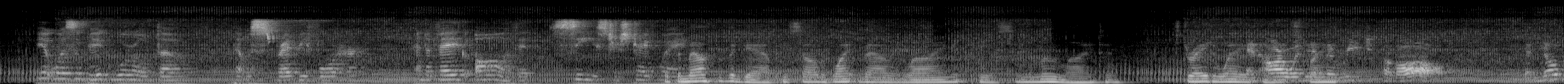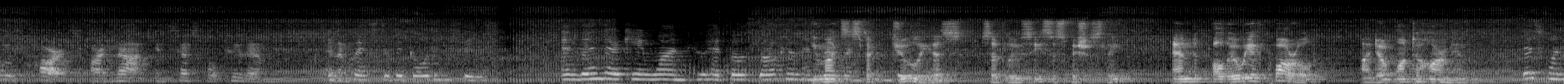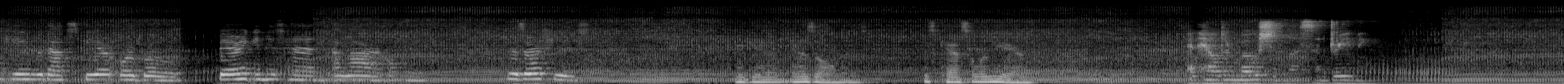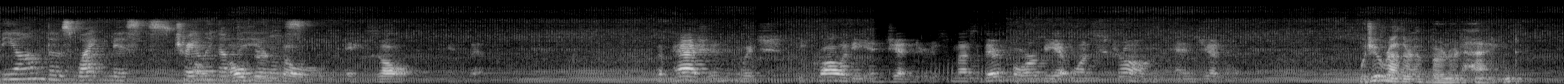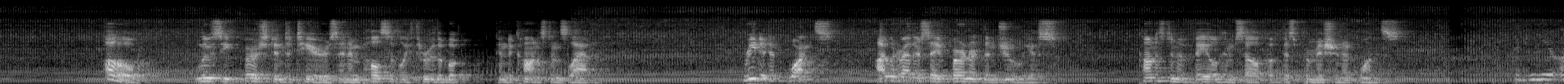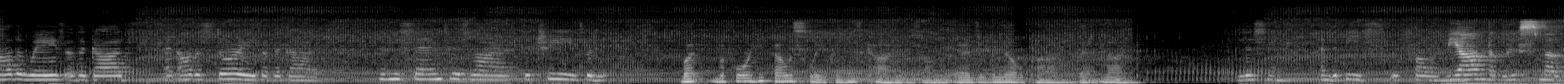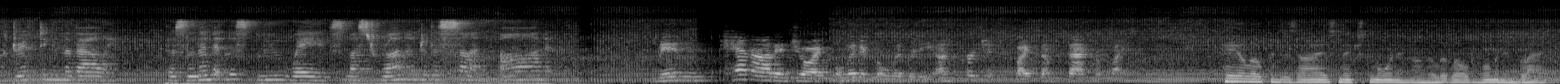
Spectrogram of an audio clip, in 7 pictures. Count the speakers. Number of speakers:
five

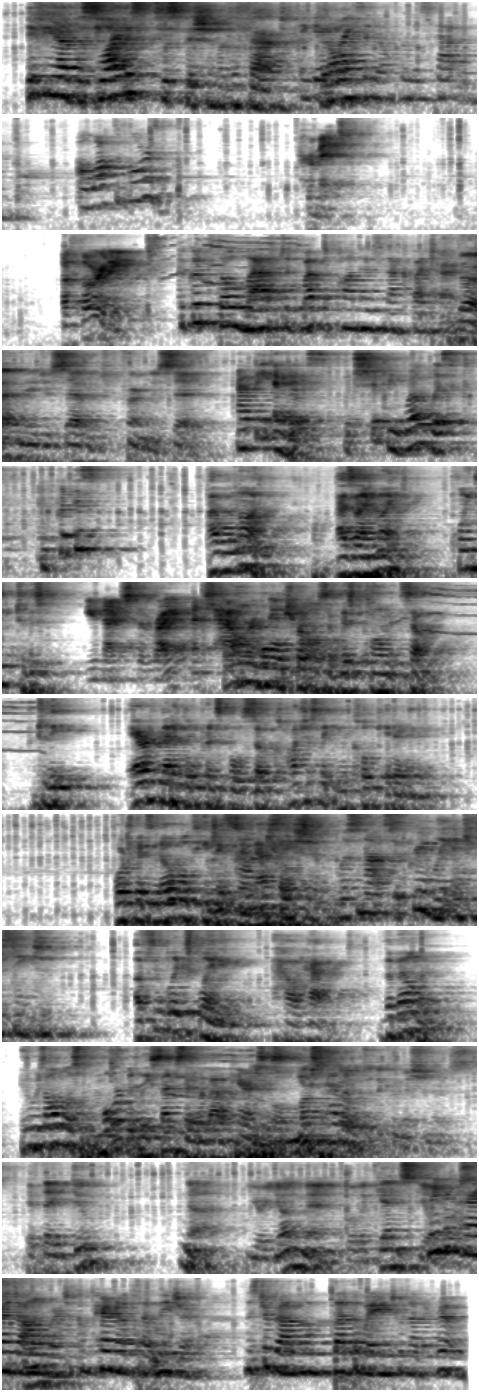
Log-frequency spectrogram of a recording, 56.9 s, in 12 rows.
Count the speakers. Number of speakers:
seven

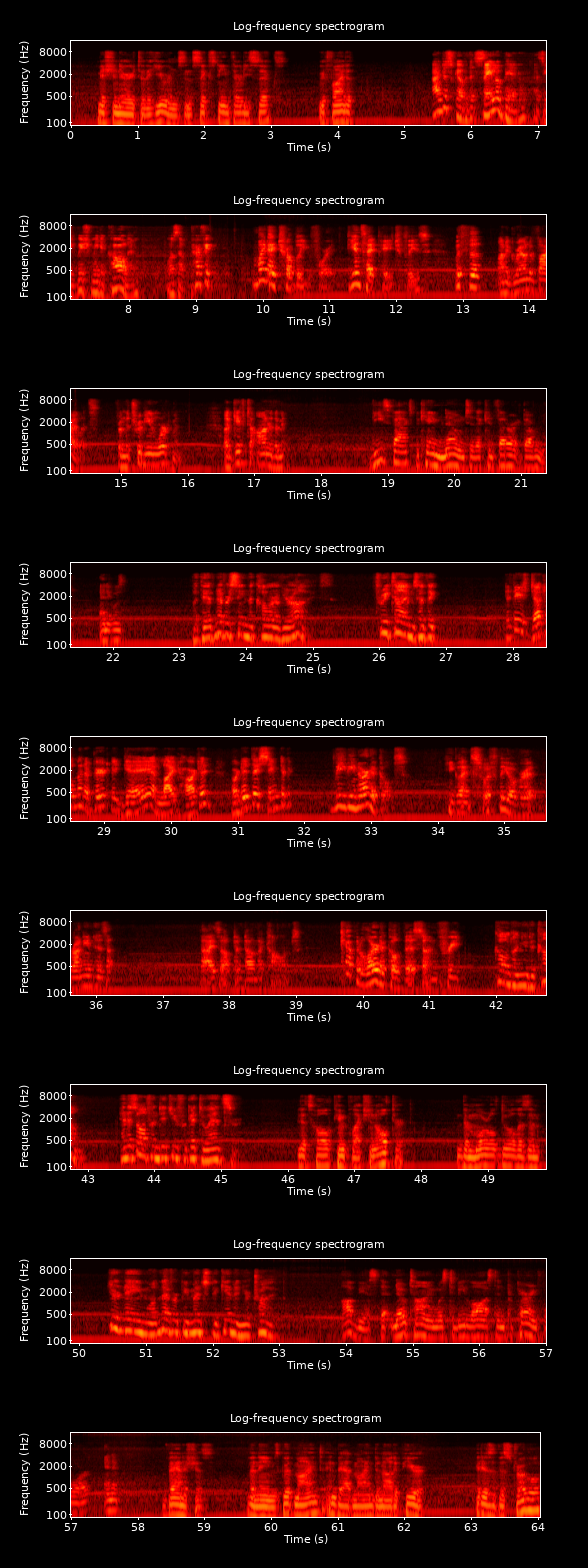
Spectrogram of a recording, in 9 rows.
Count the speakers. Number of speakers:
seven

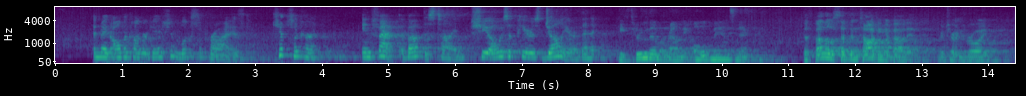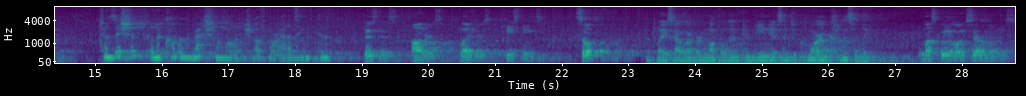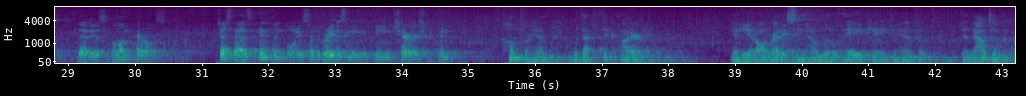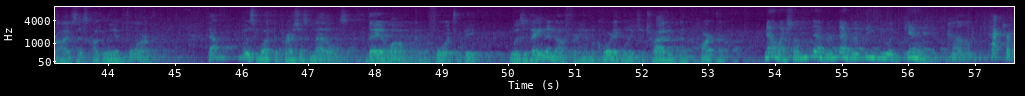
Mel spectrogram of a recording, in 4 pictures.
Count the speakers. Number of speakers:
seven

